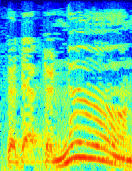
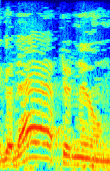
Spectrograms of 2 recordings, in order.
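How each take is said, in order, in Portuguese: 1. A batida principal cai na última sílaba. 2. A batida principal não cai no final. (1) "papapapam, e batendo lá no finalzinho" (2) "A tendência vocês vão querer dizer good afternoon, param papam"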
